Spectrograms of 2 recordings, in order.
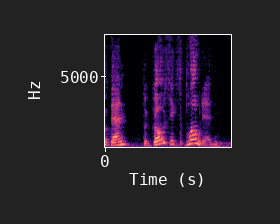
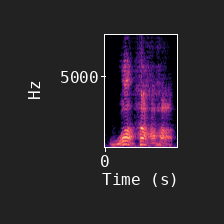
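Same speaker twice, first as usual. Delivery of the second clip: booming villain cackle, louder; evil ghost laugh; 3 semitones lower, 4 dB louder than usual. Acted. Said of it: "said the ghost".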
